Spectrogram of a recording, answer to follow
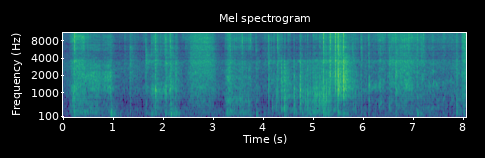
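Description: Kershaw pocket knife slitting the packing tape on a cardboard shipping box, then the tape tearing and the cardboard flaps being pulled open: a run of irregular scrapes, rustles and small clicks, loudest about five seconds in.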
